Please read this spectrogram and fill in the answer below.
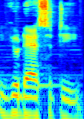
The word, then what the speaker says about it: Udacity: There is one more name that is called Udacity. Means I pronounce it that way. U-D-A-C-I-T-Y.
